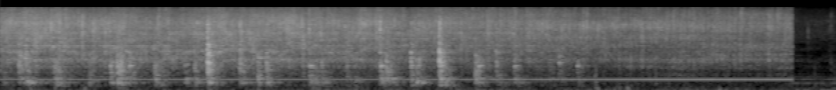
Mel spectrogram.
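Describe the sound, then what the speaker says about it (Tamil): Dried chillies, sliced shallots and curry leaves sautéing in a pan for a vegetarian Tamil meal, a steady close sizzle broken by repeated sharp scraping stirs, with no voices; a faint steady hum runs underneath until the sound cuts off near the end. "அதுக்கப்புறமா கொஞ்சமாக கருவேப்பிலை எல்லாத்தையும் நல்லா வதக்கிக்கிறேன்."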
